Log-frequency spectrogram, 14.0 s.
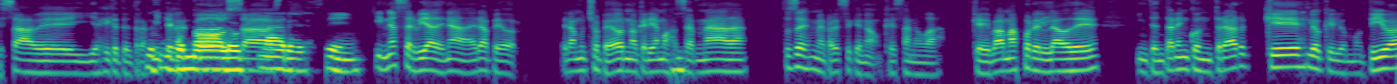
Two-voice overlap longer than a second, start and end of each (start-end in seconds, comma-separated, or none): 1.4-2.8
